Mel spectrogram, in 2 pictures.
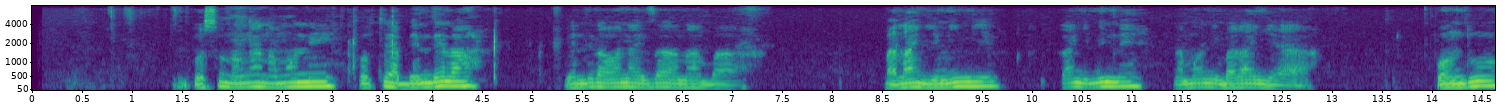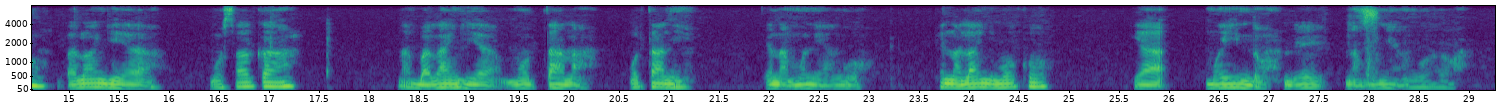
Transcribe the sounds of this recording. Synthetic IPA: li˨bo˨so˦na˨ŋɡa˦na˨mɔ˦ni˦fo˨to˦ja˨be˨nde˦la˦ | bɛ˨nde˦la˨wa˦na˦e˨za˦na˨ | ba˨la˦ŋɡi˨mi˦ŋɡi˦˨ | la˦ŋɡi˨mi˦ne˦ | na˨mɔ˦ni˦ba˨la˦ŋɡi˨ja˨ | po˨ndu˦ba˨la˦ŋɡi˨ja˨ | mo˨sa˦ka˦ | na̰˨ba˨la˦ŋɡi˨ja˨mo˨ta˦na˨ | mo˨ta˦ni˨ | tɛ˦na˨mɔ˦ni˦˨ja˨ŋɡo˦ | pe˦na˨la˦ŋɡi˨mɔ˦kɔ˦ | ja˨ | mo˨ji˦ndo˨nde˦ | na˨mɔ˦ni˦ja˨ŋɡo˦a˦wa˦

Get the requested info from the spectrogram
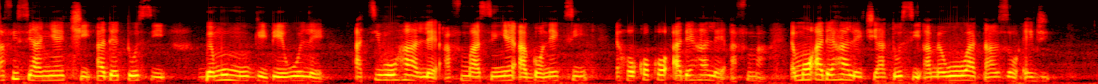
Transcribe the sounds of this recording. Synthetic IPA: a˨fi˦si˨a˨ɲɛ̃˦t͡ɕi˨a˨ɖɛ˦t̪o˦si˨ | ɡ͡bɛ˨mũ˦mũ˨ɡe˨ɖe˨wo˦lɛ˨ | a˨t̪i˦wo˦ɦã˦lɛ˨ʔa˨fu˦mã˨si˨ɲɛ̃˦ʔa˨ɡɔ̃˨nɛ̃˦t̪i˦ | ɛ˨xɔ˨kɔ˦kɔ˦ʔa˨ɖɛ˦ɦã˦lɛ˨ʔa˨fu˦mã˨ɛ˨mɔ̃˦ʔa˨ɖɛ˦ɦã˦lɛ˨t͡ɕi˦a˨t̪o˦si˨ʔa˨mɛ̃˨wo˦wo˦a˦t̪ã˦zɔ˦ʔɛ˦d͡ʑi˦

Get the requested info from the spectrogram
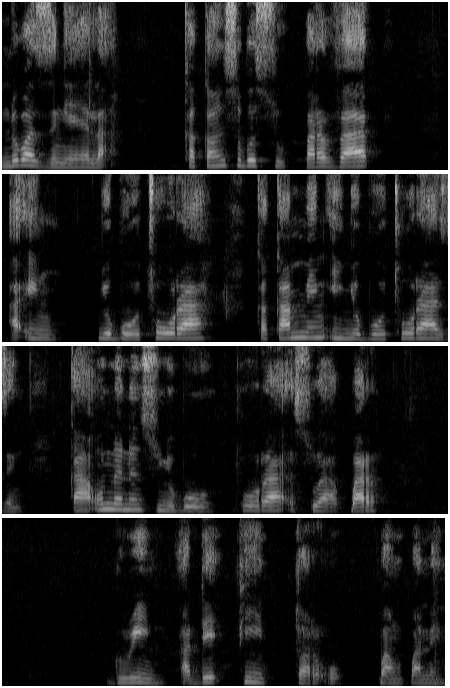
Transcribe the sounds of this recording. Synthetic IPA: nʊ˦ba˦zɪ˨ŋɛː˨la˨ | ka˨ka˦n̩˦sʊ˦ba˦su˨k͡pa˨ɾɪ˦vaː˦b̚ | a̰˨ʔɪ˨ŋ | ɲo˨boː˨tʰʊː˦ɾaː˦ | ka˨ka˨˦m˦mɪ˦ŋɪ˨˦ɲo˨boː˨tʰʊː˦ɾaː˦zɪ˨ŋ | kaː˨ʔʊ̰˦nːa˦nɪ˦n˦su˨ɲo˨boː˨tʰʊː˦ɾaː˦a̰˨su˦a˨k͡pa˨ɾ | ɡɾi˦˨na̰˨dɪ˦pʰiː˦n | tɔ˨ɾɪ̰˨ʊ̰˨ | k͡pa˨ŋk͡pa˨nɪ˦ŋ

